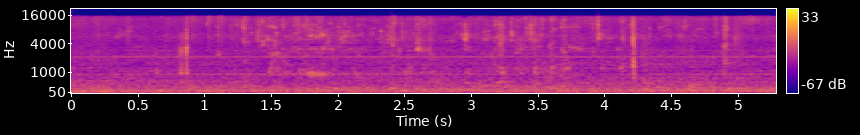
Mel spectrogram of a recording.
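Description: Kangen water is poured into oil in a container, producing a faint, continuous trickle with scattered small drips and splashes close by.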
